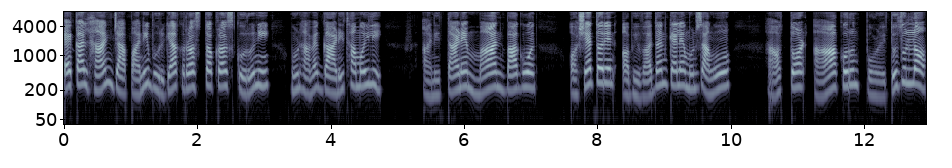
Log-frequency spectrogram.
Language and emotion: Goan Konkani, surprised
